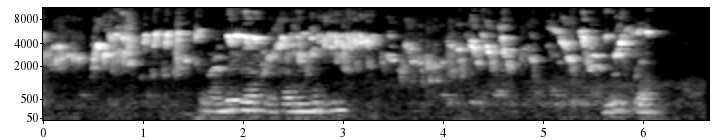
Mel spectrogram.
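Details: Singing canary, performed to excite a female toward mating; quick high rolling trills and chirps, mixed midway and near the end with faint lower chattering notes.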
